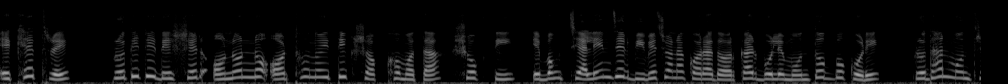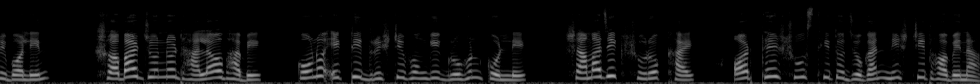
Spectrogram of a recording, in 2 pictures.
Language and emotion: Bengali, neutral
